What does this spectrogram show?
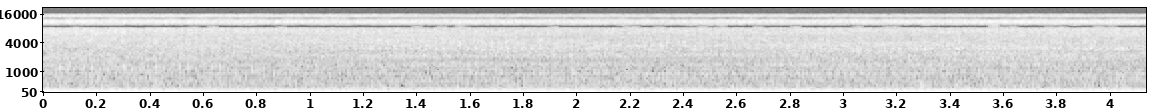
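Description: A vehicle's engine idling close by: a steady low hum that does not rise or fall.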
